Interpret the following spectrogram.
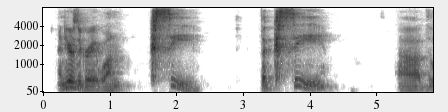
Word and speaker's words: xi: If you went to college with fraternities, you're probably used to saying xi, but it's actually xi, and we're going to run into that several more times.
